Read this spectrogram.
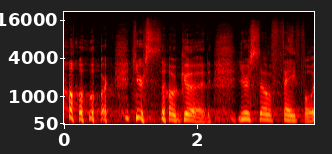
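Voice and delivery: slow, drawn-out grateful prayer; acted awestruck thanks; overcome praise. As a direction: marvel slowly to God, pitch lifted. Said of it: "I just sat there just going".

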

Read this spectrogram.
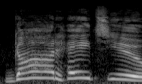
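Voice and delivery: high, loud, drawn-out chant; mock hateful preaching. Protester with a sign condemns passers-by, mock hateful shout. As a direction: stretch it out like a picket-line heckler.

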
